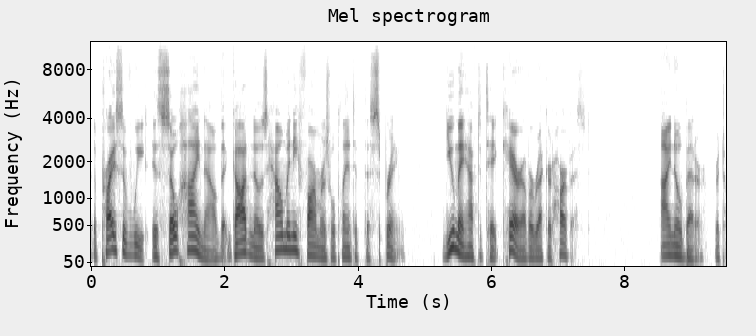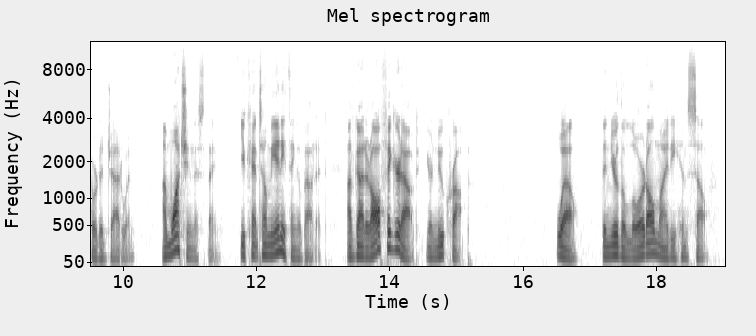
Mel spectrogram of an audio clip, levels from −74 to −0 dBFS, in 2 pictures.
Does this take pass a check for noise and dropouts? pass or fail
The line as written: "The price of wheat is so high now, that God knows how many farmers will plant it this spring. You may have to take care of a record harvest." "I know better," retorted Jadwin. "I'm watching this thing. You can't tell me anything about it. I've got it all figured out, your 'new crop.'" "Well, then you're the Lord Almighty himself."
pass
